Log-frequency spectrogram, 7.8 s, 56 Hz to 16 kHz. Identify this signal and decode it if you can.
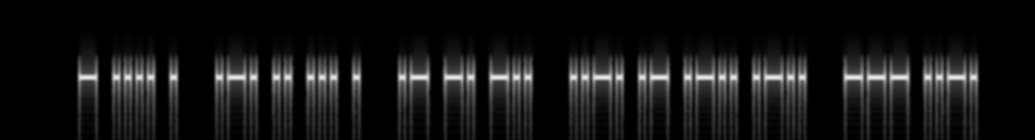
Morse code, heard as a keyed tone, about 28 wpm, 700 Hz. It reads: THE RISE AND FALL OF
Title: Sets of 5 Words Encore2 28wpm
